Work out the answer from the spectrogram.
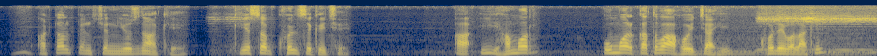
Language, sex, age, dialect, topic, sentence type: Maithili, male, 51-55, Bajjika, banking, question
